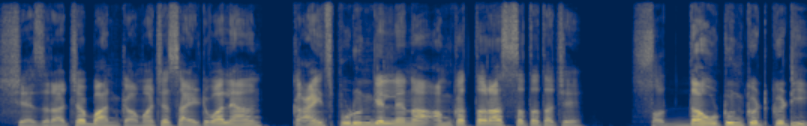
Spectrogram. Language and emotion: Goan Konkani, disgusted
